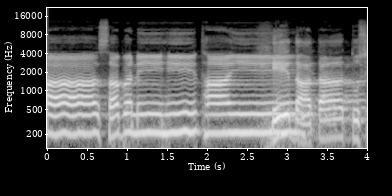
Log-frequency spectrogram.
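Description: A man's voice singing a line of Gurbani in a slow devotional chant, holding long, wavering notes, with a short break under a second in and a sliding change of pitch near the end.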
